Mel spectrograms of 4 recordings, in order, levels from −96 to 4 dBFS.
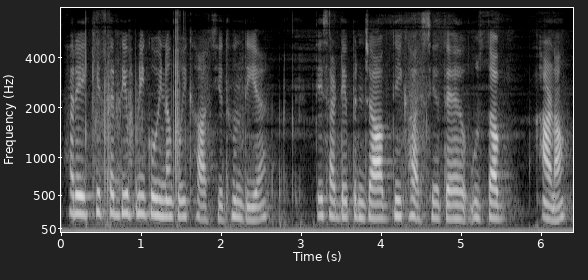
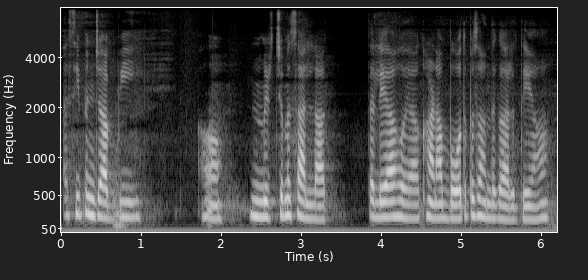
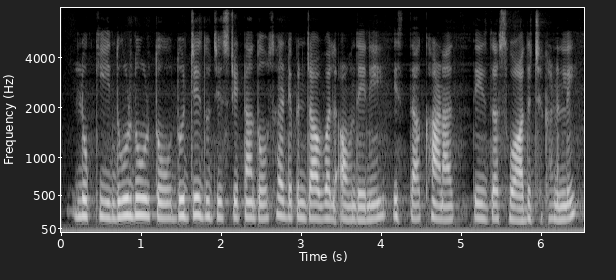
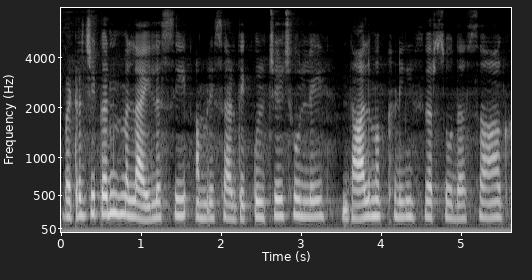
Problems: background sounds at intervals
